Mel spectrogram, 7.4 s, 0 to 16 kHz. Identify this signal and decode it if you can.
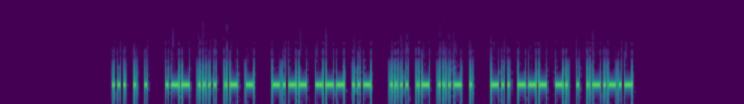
Morse code, heard as a keyed tone, about 44 wpm, 700 Hz. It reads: SEE WHAT YOU HAVE DONE.
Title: Sentences from Top 500 Words 45wpm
